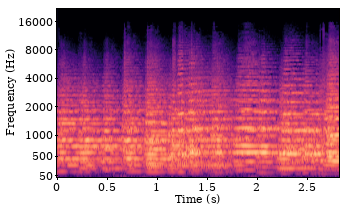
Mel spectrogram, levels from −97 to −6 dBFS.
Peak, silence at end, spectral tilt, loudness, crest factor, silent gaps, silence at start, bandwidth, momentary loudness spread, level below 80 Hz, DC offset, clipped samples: -4 dBFS; 0 s; -3.5 dB/octave; -21 LUFS; 16 dB; none; 0 s; 11.5 kHz; 3 LU; -72 dBFS; under 0.1%; under 0.1%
